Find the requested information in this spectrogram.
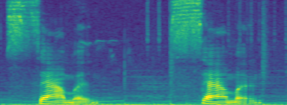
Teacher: You remove the L sound.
